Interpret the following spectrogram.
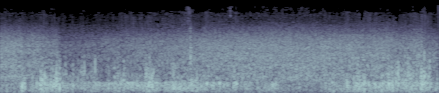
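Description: Wind blowing across the microphone, a steady rushing rumble with no voice.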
